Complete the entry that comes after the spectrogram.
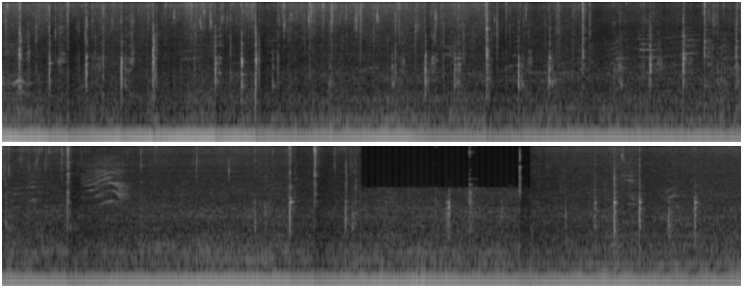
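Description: Small pieces of food sizzling in hot oil in a two-handled metal wok, with a metal spatula stirring and scraping against the pan in many irregular clicks and taps. A steady low hum runs underneath.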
